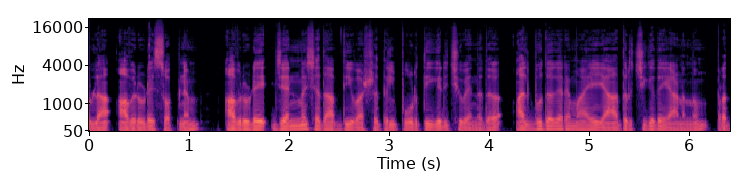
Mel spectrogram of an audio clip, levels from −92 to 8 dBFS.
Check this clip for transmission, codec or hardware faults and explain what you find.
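Checking the clip turns up no faults to explain.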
